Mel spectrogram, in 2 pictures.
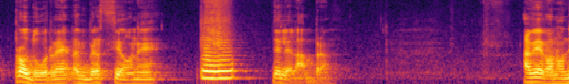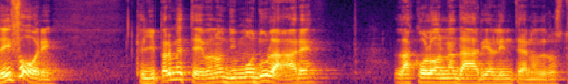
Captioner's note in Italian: buzz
